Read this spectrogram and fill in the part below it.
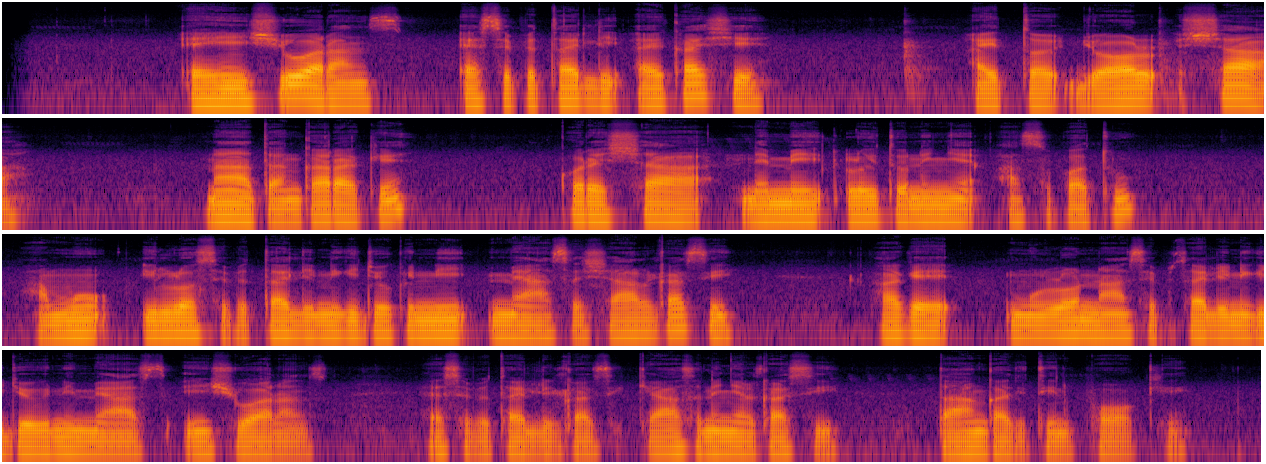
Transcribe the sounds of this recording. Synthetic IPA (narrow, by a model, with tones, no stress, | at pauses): ɛ˨i˨nʃu˦wa˨ɾa˨ns | ɛ˨sɛ˨pita˦li˨ʔa˨jka˦ʃɛ˨ | a˨jtɔ˨ɟɔ˦lʃa˦ | na˦˨ta˨ŋka˦ɾa˨kɛ˦ | kɔ˦ɾɛ˨ʃaː˦nɛ˦mɛlo˦i˦to˨ni˦ɲɛ˨a˨sʊ˨pa˨tu˦ | a˨mu˦i˦lo˦sɛ˨pɪ˨ta˦li˨nɪ˦ki˦d͡ʒo˦ki˦ni˦mɛ˨a˨sɪ˨ʃa˦lka˦si˨ | ka˦kɛ˨ | mu˨lo˦na˦sɛ˨pɪta˦li˨nɪ˦kɪ˦d͡ʒo˦ki˦ni˦mɛ˨a˨sḭ˦nʃu˦aɾa˨ns | ɛ̰˨sɛ˨pɪ˨ta˦li˨lka˨si̥˨kɛa˦sɪnɪ˦ɲɛ˨lka˦sḭ˨ | ta˨˦ŋka˨ti˨ti˦npʰɔkʰɪ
